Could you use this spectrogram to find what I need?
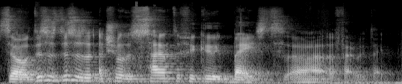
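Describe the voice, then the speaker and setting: Audible room echo and noticeable background noise surround a man speaking with a Polish accent. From Poland. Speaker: musician and fairy tale writer. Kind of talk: interview. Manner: halting.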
